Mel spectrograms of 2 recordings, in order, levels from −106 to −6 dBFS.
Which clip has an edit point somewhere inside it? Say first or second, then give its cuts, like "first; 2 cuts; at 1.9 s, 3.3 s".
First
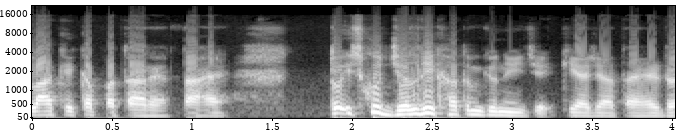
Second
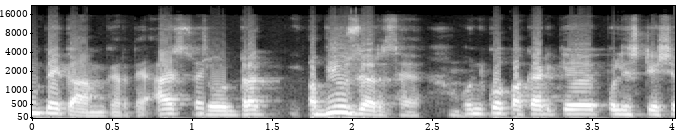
second; 1 cut; at 1.0 s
